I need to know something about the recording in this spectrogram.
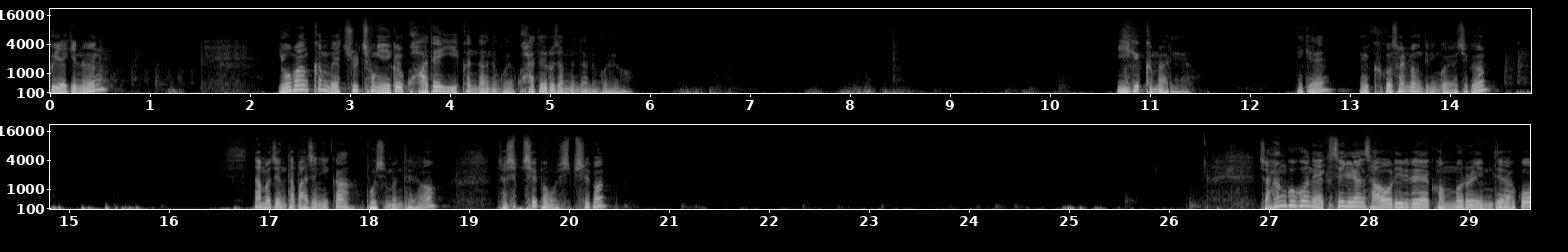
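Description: A young man lectures with animation through a microphone, close by.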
